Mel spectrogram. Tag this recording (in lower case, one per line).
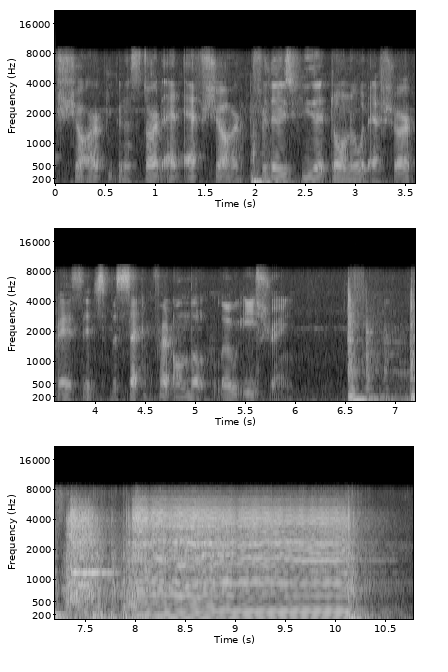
speech
music
musical instrument
guitar
plucked string instrument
